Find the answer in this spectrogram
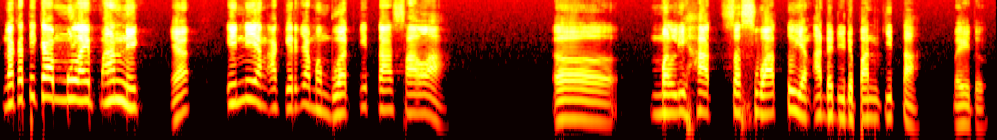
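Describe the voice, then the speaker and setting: A man's voice: high-pitched, expressive, unhurried, fairly bright tone, clear, resonant tone, no echo, clean studio sound. A man giving a casual sermon in style, telling stories with acted quotes and frequent laughs. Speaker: preacher.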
